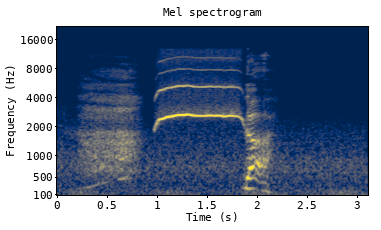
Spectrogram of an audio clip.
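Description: A young woman whistles loudly, the whistle rising and then holding.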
